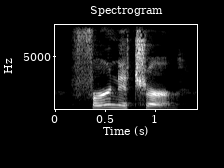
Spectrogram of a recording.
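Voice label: "furniture", English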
